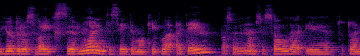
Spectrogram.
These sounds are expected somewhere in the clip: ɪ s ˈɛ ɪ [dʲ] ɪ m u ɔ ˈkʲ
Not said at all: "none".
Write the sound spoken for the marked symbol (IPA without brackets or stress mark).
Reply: tʲ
